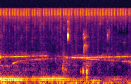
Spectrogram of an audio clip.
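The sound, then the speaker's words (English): Emergency vehicle siren outside: a faint, thin, steady wailing tone holds through the whole stretch above a low background rumble. “I apologize for the sirens. It's might be a fire somewhere.”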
